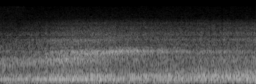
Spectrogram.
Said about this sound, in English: Progress is the sound of a motor, the hum of a turbine,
